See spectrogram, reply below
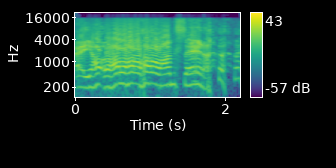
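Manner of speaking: put-on thick New York accent, very loud, booming, slow, drawn out. Recalling a favourite scene from Elf, the dad's Santa line in a thick New York accent. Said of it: "this thick New York accent".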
